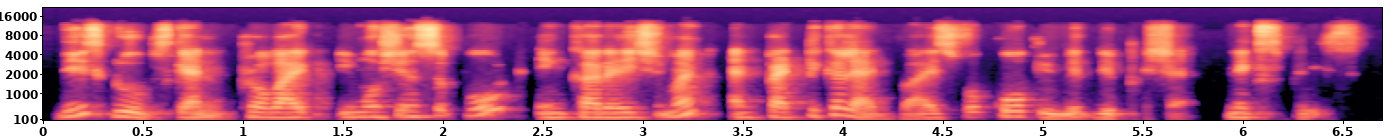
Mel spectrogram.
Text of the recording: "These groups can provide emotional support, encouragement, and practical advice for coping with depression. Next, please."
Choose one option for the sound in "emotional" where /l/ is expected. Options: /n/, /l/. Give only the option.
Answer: /n/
